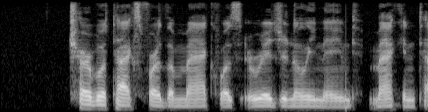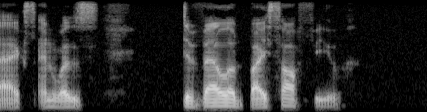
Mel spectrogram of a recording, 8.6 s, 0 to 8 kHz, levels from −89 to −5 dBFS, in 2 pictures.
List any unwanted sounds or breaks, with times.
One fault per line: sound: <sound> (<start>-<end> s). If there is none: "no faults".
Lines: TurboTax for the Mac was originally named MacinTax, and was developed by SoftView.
no faults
